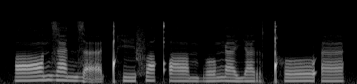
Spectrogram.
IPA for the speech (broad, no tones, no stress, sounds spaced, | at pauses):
ɒː n z æ n z æ̰ ǃʰ i f ɒ qʼ ɒː m b o ŋ æ j æ r ǃʰ oː ʔ æ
